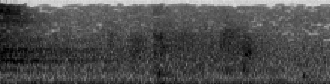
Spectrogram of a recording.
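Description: Low steady background hum with a single soft knock about a second in.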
